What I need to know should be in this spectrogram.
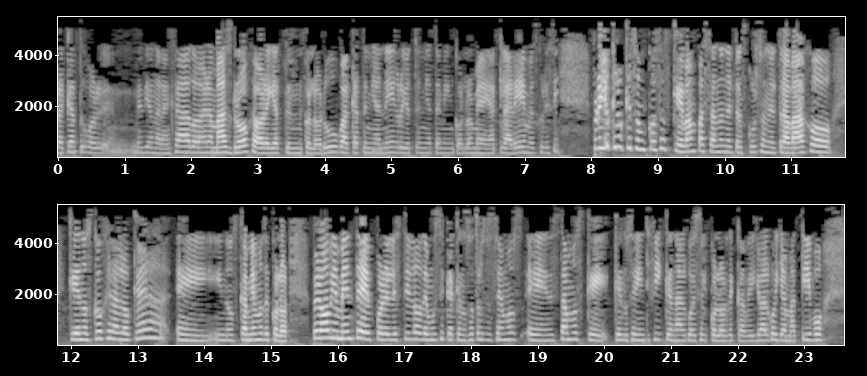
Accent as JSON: {"language": "Spanish", "country": "Ecuador", "said": "porque yo creo que como un ecuatoriano debería conocer lo que es la música ecuatoriana"}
